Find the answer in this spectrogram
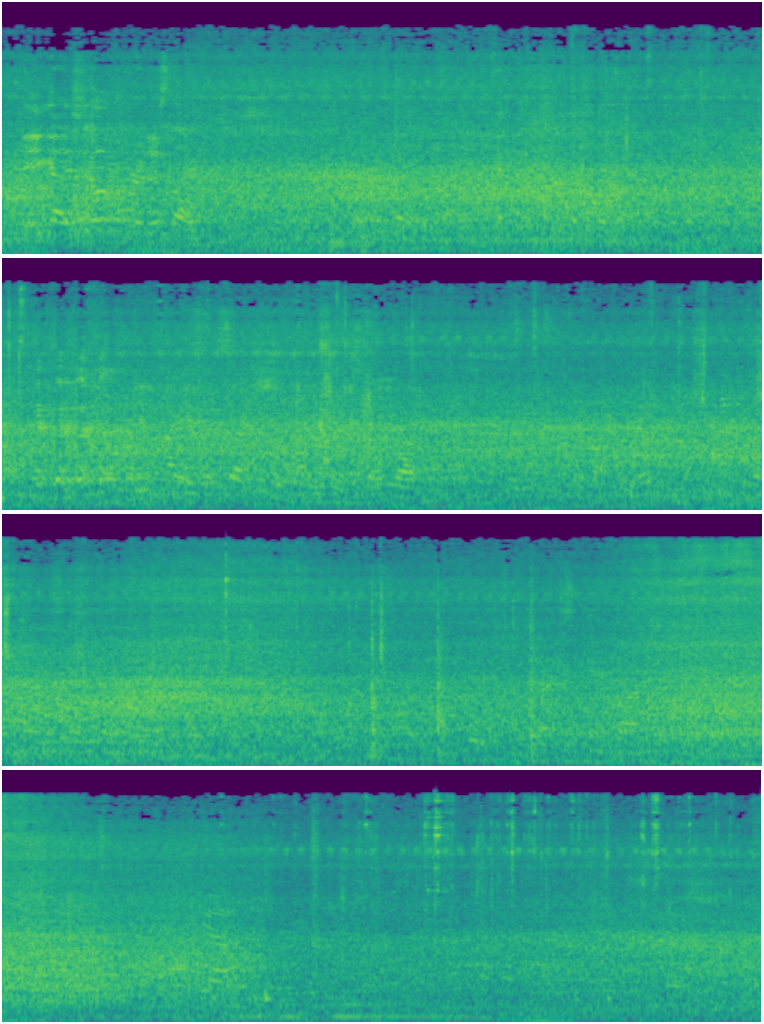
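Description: City street ambience: steady traffic noise with indistinct voices underneath.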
